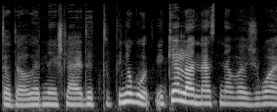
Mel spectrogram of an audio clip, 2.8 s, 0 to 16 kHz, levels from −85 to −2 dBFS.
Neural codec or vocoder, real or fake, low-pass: vocoder, 44.1 kHz, 128 mel bands, Pupu-Vocoder; fake; 14.4 kHz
